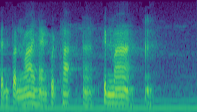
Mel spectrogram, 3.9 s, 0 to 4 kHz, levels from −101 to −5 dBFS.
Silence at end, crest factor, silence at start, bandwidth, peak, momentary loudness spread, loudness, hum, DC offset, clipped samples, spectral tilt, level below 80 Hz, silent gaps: 0 s; 18 dB; 0 s; 3.7 kHz; -10 dBFS; 22 LU; -28 LUFS; none; under 0.1%; under 0.1%; -8 dB/octave; -44 dBFS; none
